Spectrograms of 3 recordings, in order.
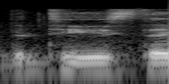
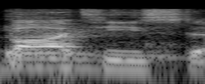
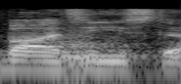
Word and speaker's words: Bautista: I can't call him Dave Batista. You can call him that all you want, but that's Batista. No, technically his name is Dave Bautista. His name is pronounced Bautista.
